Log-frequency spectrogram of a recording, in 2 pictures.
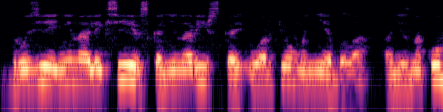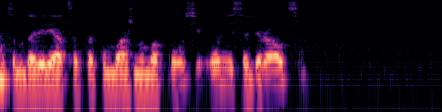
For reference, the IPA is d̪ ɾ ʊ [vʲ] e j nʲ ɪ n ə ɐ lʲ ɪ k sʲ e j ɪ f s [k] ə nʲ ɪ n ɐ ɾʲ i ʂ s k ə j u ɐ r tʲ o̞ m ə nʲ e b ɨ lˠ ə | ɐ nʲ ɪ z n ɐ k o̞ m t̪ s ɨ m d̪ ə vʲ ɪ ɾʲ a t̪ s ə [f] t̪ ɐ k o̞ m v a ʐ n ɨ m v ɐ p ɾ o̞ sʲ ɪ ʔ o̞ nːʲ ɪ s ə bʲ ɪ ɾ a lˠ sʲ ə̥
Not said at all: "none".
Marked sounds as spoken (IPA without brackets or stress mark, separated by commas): zʲ, k, f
